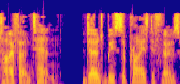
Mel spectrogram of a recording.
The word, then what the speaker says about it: iPhone X: It's the iPhone X, pronounced iPhone 10.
